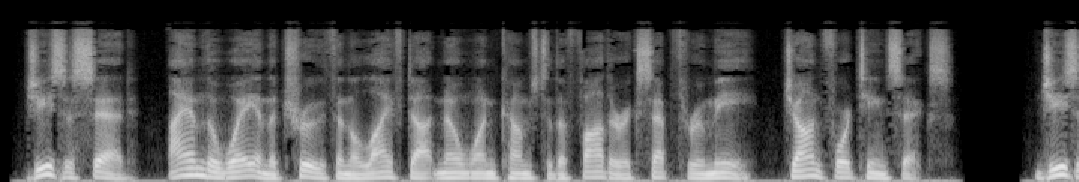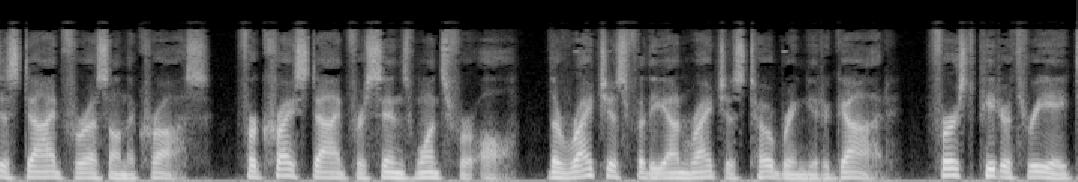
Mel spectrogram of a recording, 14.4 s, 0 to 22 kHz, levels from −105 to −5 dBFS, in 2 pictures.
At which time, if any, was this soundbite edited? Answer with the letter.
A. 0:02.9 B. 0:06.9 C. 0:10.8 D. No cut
D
